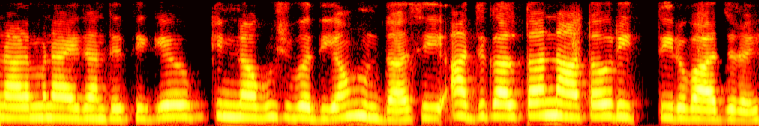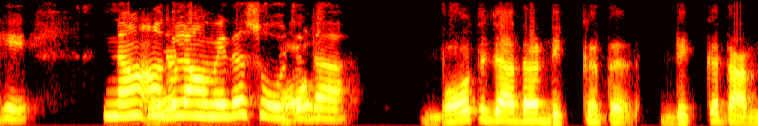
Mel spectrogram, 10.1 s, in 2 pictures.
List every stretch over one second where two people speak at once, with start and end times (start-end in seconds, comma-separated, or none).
none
